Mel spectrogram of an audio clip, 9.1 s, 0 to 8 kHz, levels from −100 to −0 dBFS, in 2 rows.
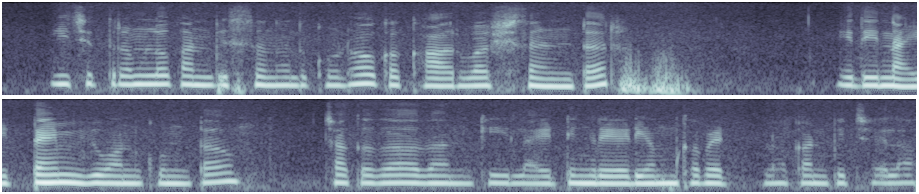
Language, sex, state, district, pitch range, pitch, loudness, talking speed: Telugu, female, Andhra Pradesh, Srikakulam, 200-220 Hz, 205 Hz, -19 LUFS, 125 wpm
